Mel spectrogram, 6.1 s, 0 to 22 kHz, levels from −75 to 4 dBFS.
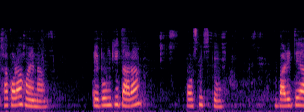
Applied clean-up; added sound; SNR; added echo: neural separator model SepFormer DNS4.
